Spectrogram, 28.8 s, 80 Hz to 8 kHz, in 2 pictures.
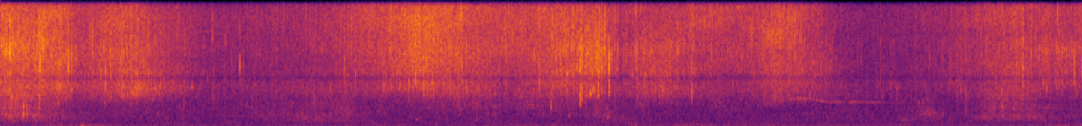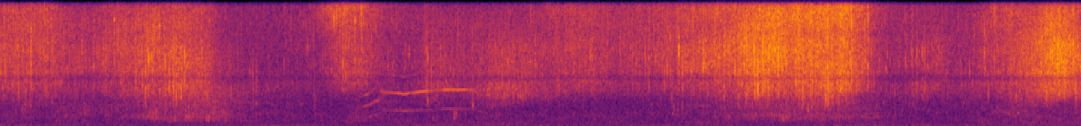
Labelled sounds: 10.4	12.2	killer whale, Bigg's (transient), Gulf of Alaska transient, 1.4 to 2.0 kHz

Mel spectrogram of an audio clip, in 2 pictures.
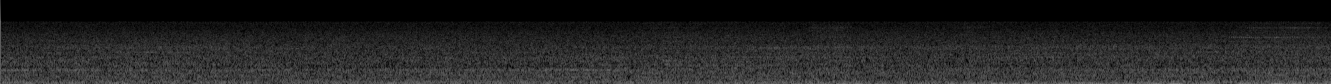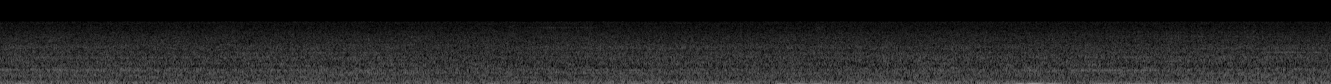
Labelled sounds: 12.3	12.7	vessel noise, 3.4 to 5.8 kHz

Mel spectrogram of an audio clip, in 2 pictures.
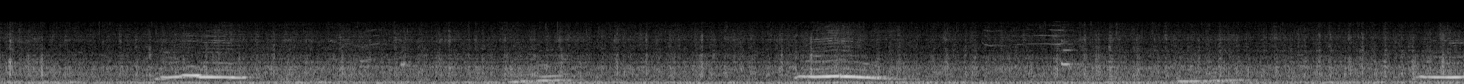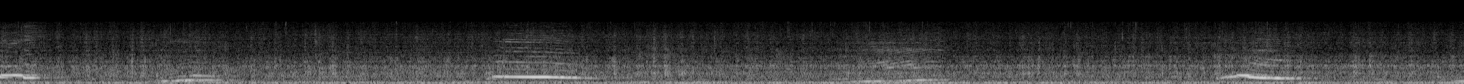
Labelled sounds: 2.0	2.3	humpback whale, 3.7 to 3.8 kHz
8.1	8.5	humpback whale, 1.1 to 3.4 kHz
9.8	10.7	humpback whale, 2.3 to 3.9 kHz
14.7	15.0	humpback whale, 3.0 to 3.2 kHz
19.6	20.5	humpback whale, 0.88 to 3.9 kHz
23.3	23.6	humpback whale, 0.97 to 2.9 kHz
27.2	27.5	humpback whale, 1.8 to 3.3 kHz

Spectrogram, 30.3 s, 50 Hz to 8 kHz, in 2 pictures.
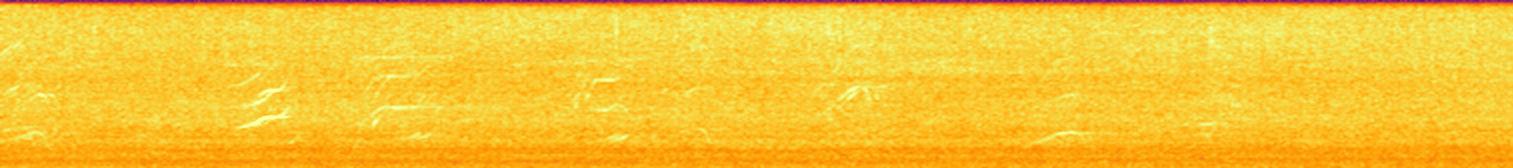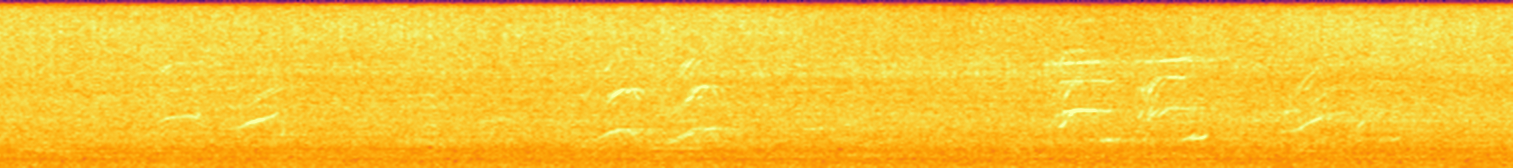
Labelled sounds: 0.0	0.5	killer whale, southern resident, 1.0 to 4.0 kHz
2.3	2.9	killer whale, southern resident, 2.0 to 4.9 kHz
3.6	4.3	killer whale, southern resident, 1.5 to 5.3 kHz
17.4	17.9	killer whale, southern resident, 1.9 to 3.5 kHz
25.9	27.2	killer whale, southern resident, 1.4 to 5.3 kHz

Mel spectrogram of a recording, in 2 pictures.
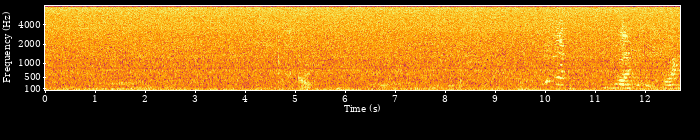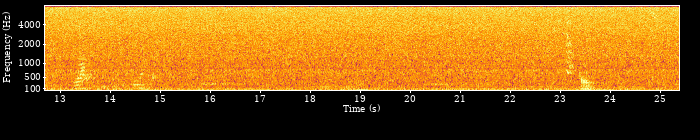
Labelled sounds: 11.4	11.7	humpback whale, 2.6 to 2.9 kHz

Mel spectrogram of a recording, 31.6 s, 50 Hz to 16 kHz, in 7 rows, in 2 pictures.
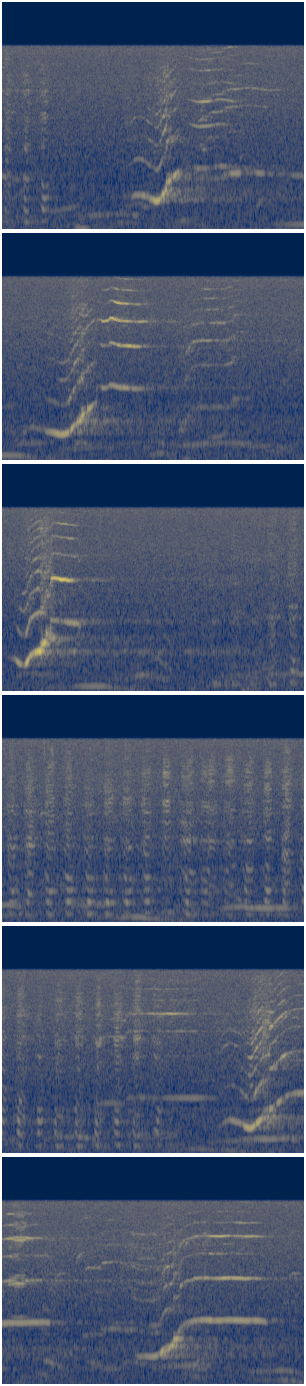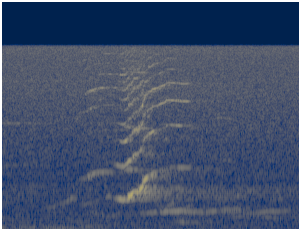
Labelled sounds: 0.0	0.3	humpback whale, 0.80 to 0.93 kHz
1.9	4.2	humpback whale, 0.80 to 7.6 kHz
5.2	6.7	humpback whale, 0.80 to 7.6 kHz
7.3	8.8	humpback whale, 0.96 to 6.6 kHz
9.2	10.3	humpback whale, 0.80 to 6.1 kHz
16.3	16.8	humpback whale, 1.3 to 2.6 kHz
18.1	18.3	humpback whale, 0.90 to 1.2 kHz
19.5	21.1	humpback whale, 0.80 to 3.8 kHz
21.4	23.4	humpback whale, 0.80 to 6.3 kHz
23.8	26.7	humpback whale, 0.80 to 5.5 kHz
28.3	30.0	humpback whale, 0.80 to 5.0 kHz

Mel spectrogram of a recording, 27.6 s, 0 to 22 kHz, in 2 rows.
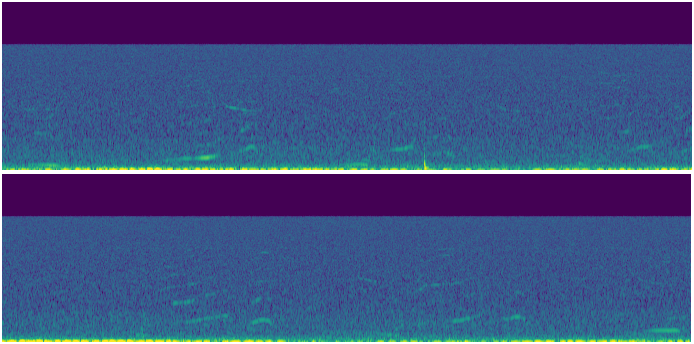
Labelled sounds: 0.6	0.9	humpback whale, 0.83 to 0.93 kHz
4.4	5.0	humpback whale, 0.90 to 1.8 kHz
17.4	17.7	humpback whale, 0.90 to 1.0 kHz

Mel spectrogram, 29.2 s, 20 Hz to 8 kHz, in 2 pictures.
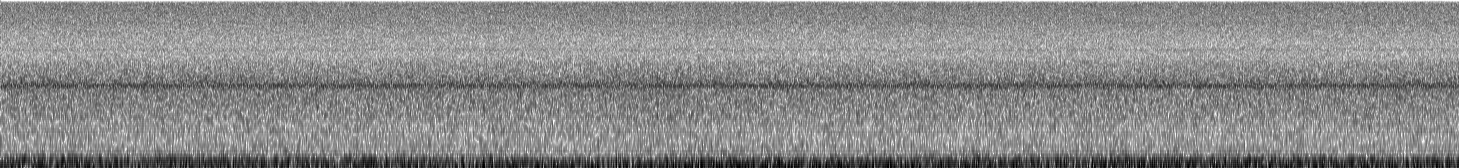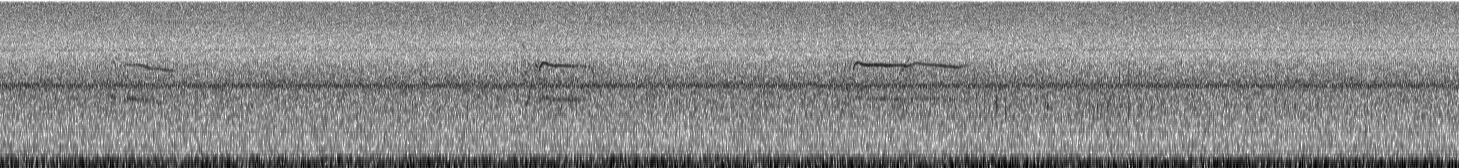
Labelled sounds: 14.9	16.8	killer whale, offshore, 1.0 to 3.1 kHz
19.7	21.0	killer whale, offshore, 0.93 to 3.0 kHz
22.7	24.4	killer whale, offshore, 0.91 to 3.1 kHz

